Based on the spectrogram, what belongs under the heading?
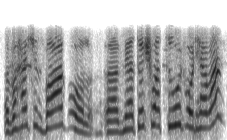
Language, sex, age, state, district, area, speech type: Kashmiri, female, 30-45, Jammu and Kashmir, Budgam, rural, conversation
